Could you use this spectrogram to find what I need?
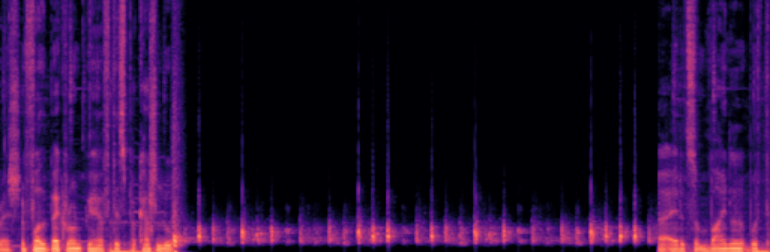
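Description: An electronic dance track plays, turning thin and muffled in the middle before the full beat comes back.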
